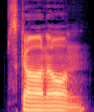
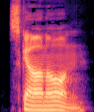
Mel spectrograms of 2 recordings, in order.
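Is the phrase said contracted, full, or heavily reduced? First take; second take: heavily reduced; heavily reduced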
